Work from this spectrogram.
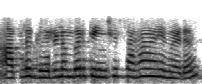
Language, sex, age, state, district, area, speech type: Marathi, female, 18-30, Maharashtra, Buldhana, rural, conversation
